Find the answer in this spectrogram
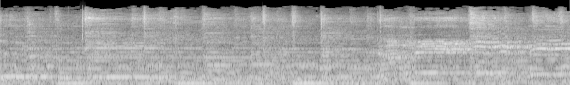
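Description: Bluegrass band playing live on acoustic guitar, upright bass and banjo, the bass plucking a steady beat about once a second under the melody.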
